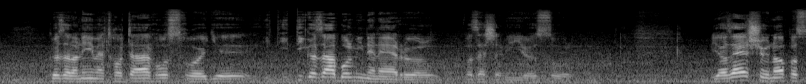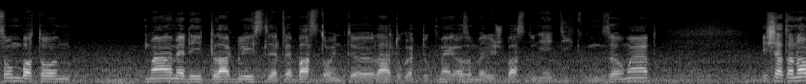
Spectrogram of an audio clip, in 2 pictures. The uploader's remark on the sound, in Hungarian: a 2022 decemberében, útközben készített felvételekből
